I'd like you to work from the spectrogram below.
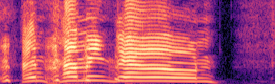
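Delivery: very high, loud, chipmunk-like helium squeak. Retelling how a man fell back to earth, in a high-pitched helium voice. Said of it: "in this like high pitched helium voice".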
